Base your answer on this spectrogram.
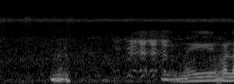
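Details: A goat gives a single nasal, wavering bleat that swells toward the end. Brief human speech comes before it, with a faint steady high hiss throughout.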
